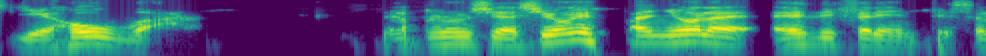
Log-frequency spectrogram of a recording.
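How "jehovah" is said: Jehová said the English way, "ye-HO-va"; Jehová anglicised, with a long stressed O; English pronunciation. Shown as a demonstration. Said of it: "pronunciado en inglés".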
